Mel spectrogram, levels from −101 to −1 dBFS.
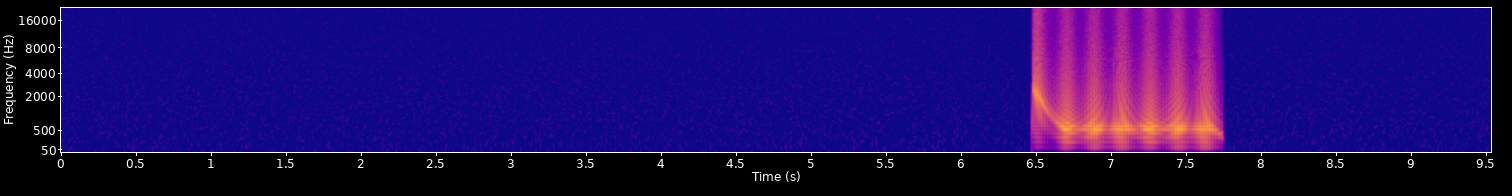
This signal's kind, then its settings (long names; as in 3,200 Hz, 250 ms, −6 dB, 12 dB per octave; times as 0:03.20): subtractive patch with tremolo G#2, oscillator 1 saw, detune 30 cents, noise −19 dB, filter highpass, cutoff 330 Hz, Q 7.4, filter envelope 3 octaves, filter decay 0.21 s, filter sustain 25%, attack 17 ms, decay 0.06 s, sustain −8.5 dB, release 0.07 s, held 1.21 s, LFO 5.4 Hz, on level 16 dB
